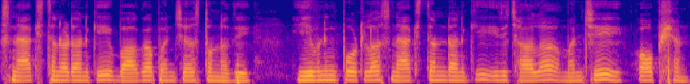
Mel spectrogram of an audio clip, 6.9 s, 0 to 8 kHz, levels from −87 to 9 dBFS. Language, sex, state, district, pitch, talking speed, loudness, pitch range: Telugu, male, Andhra Pradesh, Visakhapatnam, 150 Hz, 115 wpm, -16 LUFS, 145-160 Hz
